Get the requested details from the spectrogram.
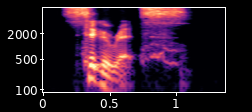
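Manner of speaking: breathy, hushed, suave ad-man voice. Joking on a podcast about writing advertisements, do a Don Draper impression. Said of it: "Is that your Don Draper impression?".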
